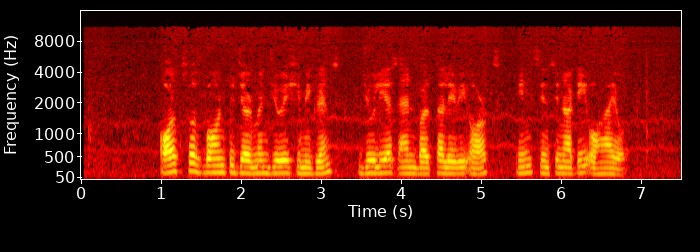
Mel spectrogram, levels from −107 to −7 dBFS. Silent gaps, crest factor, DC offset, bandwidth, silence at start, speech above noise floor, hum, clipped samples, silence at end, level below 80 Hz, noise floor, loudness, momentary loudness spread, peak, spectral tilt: none; 20 dB; under 0.1%; 11.5 kHz; 1 s; 30 dB; none; under 0.1%; 0.7 s; -72 dBFS; -68 dBFS; -39 LUFS; 10 LU; -18 dBFS; -6.5 dB/octave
